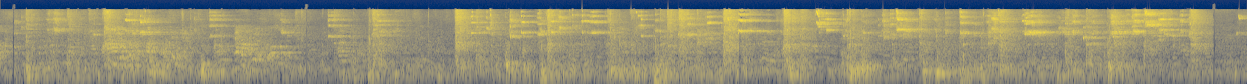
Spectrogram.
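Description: Rackets sharply strike a shuttlecock back and forth in an echoing hall.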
